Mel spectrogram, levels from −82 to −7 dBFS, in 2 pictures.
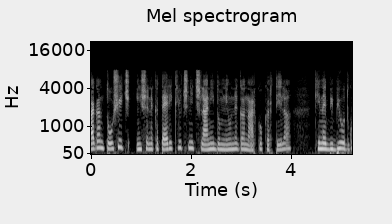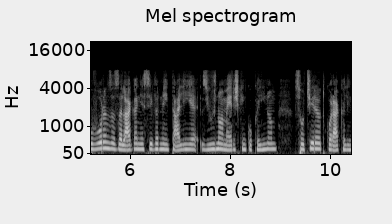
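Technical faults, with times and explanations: Throughout: low-delay AAC compression. The speech sounds rough and grainy, with noise filling the gaps between harmonics. Nothing is heard above about 7.8 kHz. The cause is likely AAC-ELD, whose short frames resolve pitch poorly at a low bitrate around 24 kbps.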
